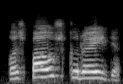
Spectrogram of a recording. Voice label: click on letter, lt; gcompris-data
